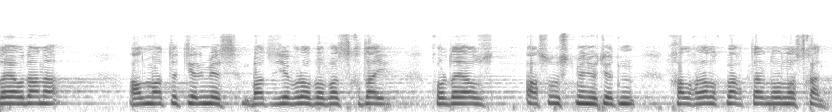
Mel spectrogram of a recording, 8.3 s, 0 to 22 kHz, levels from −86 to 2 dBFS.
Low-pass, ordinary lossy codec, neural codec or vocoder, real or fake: 7.2 kHz; none; none; real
